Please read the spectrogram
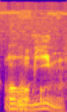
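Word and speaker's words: Romijn: Romine.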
